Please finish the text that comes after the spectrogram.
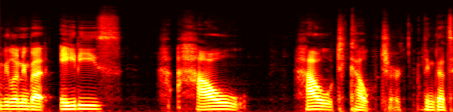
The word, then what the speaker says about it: haute: Haute. That's how you pronounce it. I guess H-A-U becomes O.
